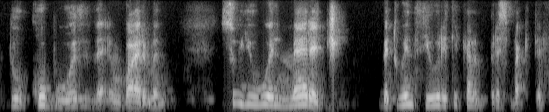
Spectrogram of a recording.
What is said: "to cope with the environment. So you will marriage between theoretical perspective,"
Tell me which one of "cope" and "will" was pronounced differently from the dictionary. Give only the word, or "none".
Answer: cope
